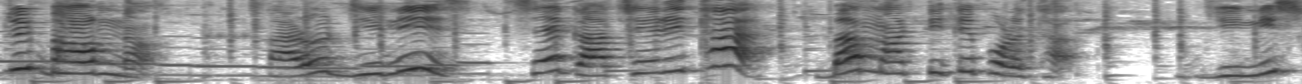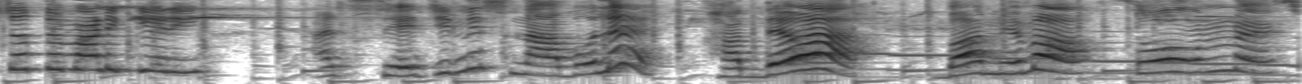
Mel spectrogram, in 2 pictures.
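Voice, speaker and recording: A woman's voice: very high-pitched, lively intonation, a little slow, pauses often, music in the background. A woman voicing a clever, bossy little village sister in a children's cartoon, chiding and explaining things. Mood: earnest, explaining. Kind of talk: children's moral-story cartoon acting.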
